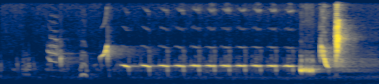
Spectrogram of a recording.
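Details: Nightingale singing: a few soft introductory notes, then a steady series of about a dozen clear, high whistled notes on one pitch, ending in a loud, harsh, buzzy flourish.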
